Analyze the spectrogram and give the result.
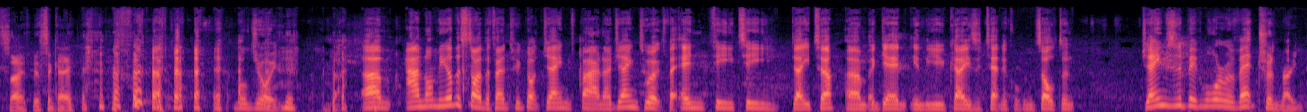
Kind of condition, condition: setting, busy venue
